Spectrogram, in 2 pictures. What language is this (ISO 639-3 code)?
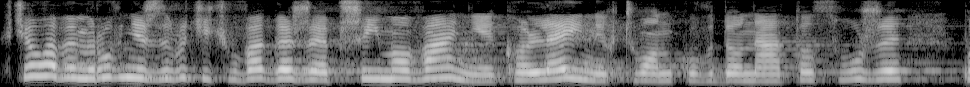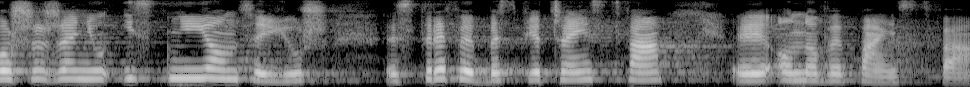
pol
